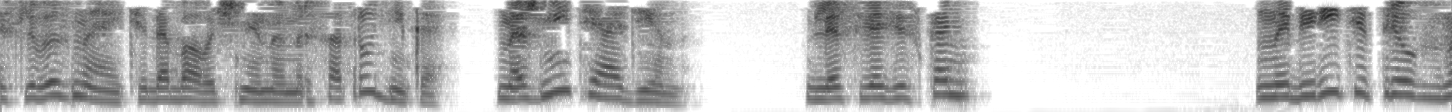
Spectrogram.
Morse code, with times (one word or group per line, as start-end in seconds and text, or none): none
